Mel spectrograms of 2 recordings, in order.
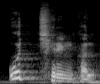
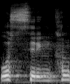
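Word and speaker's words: उच्छृंखल: उ्रंखल और ऐसे ही बोलना उंखल मत बोलना। उ्रंखल क्या बोलेंगे?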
